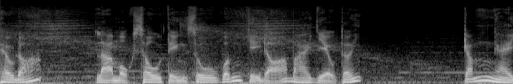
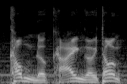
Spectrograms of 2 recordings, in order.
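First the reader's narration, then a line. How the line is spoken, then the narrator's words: Stern voice. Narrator (Vietnamese): một tiếng nói nghiêm nghị vang lên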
